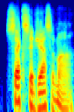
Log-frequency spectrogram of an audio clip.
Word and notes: Sexagesima: American English

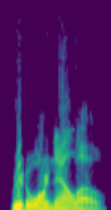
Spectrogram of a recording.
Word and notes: ritornello: American English

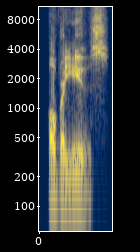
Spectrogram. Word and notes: overuse: American English

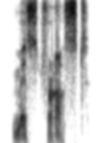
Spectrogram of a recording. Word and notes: mistrust: British English

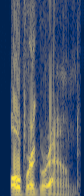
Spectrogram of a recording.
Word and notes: Overground: American English

